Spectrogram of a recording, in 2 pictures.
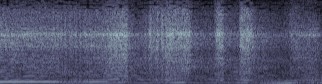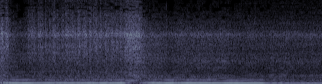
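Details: Yamaha Banshee two-stroke ATV after a misfire chase (new NGK plug caps, temporary eBay coil didn't cure it): carb needles moved back to middle position, clean revs rising and falling with no stumble or miss; miss gone, running normally on test ride.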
